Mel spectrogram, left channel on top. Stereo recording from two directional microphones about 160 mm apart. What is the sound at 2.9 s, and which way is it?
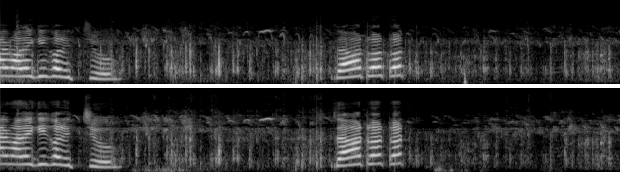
Speech, 15° right (ahead or behind).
